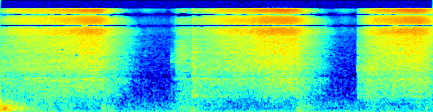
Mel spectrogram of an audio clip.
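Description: A blue-and-black plastic push broom sweeps a small dust pile across a bare, solid grey cement floor, its bristles rubbing and scraping the surface. Three long, bright, hissy strokes swell and fade, separated by brief near-silent pauses.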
